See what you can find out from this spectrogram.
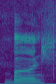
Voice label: "person", tlacochahuaya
